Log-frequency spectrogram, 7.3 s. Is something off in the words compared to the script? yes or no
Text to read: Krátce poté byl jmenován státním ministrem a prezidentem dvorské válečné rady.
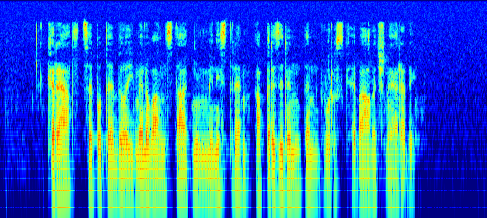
no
